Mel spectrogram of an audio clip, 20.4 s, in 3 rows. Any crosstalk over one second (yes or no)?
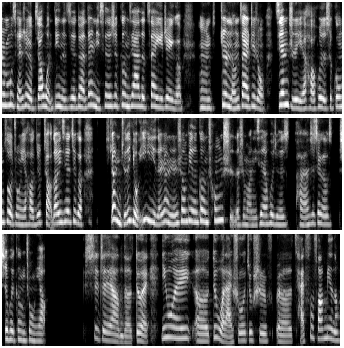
no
